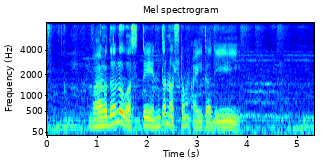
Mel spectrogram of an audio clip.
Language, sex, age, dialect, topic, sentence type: Telugu, male, 18-24, Telangana, agriculture, question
